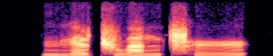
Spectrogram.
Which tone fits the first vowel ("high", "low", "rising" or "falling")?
rising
